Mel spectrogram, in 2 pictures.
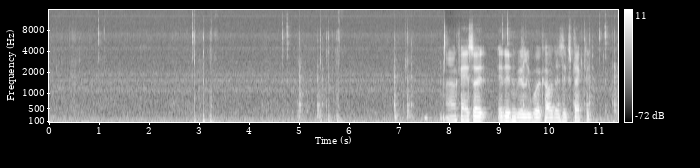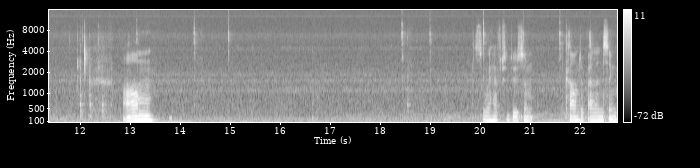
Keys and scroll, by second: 3.0 alt+a, 5.6 alt+a.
